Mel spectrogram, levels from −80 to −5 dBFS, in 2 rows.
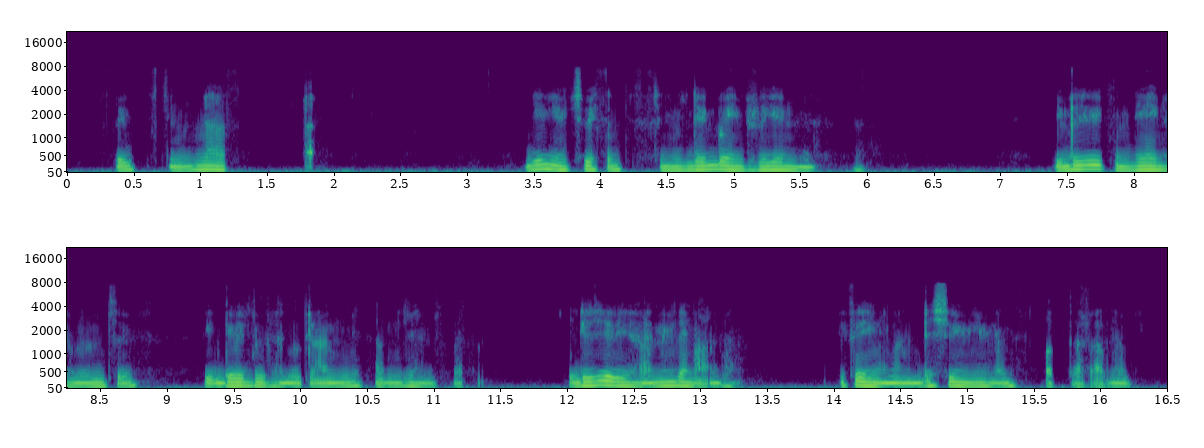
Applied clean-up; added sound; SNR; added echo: neural diffusion model UNIVERSE++.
